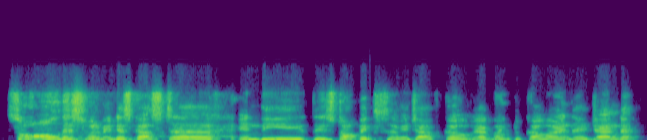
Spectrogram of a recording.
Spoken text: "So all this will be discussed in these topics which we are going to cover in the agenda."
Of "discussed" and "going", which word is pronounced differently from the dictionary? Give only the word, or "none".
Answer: none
